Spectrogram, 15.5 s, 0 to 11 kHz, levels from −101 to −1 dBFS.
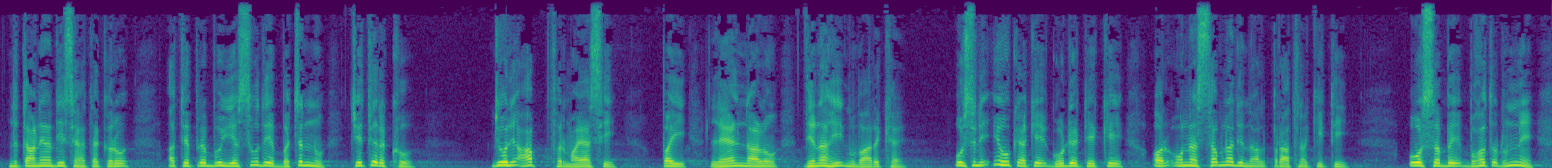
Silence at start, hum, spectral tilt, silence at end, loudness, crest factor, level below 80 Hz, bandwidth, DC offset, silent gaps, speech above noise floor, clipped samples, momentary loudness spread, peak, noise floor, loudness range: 0.1 s; none; -7 dB/octave; 0.2 s; -18 LUFS; 18 dB; -60 dBFS; 11 kHz; under 0.1%; none; 43 dB; under 0.1%; 10 LU; 0 dBFS; -61 dBFS; 1 LU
